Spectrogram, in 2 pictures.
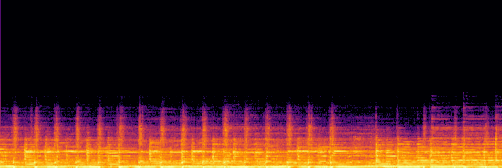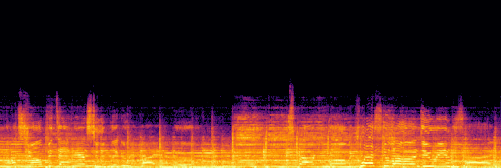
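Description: Live rock band playing an instrumental passage between verses: electric guitars, bass and drums at a steady beat. About halfway through, a lead line of wavering, bending notes comes in over the band.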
